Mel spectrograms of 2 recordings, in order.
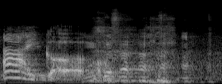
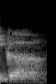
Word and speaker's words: Igor: Non, ça se prononce Igor. Mais on m'a dit que c'était Igor.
